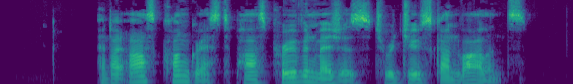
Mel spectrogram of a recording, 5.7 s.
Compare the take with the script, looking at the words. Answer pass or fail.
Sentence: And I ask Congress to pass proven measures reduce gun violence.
fail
